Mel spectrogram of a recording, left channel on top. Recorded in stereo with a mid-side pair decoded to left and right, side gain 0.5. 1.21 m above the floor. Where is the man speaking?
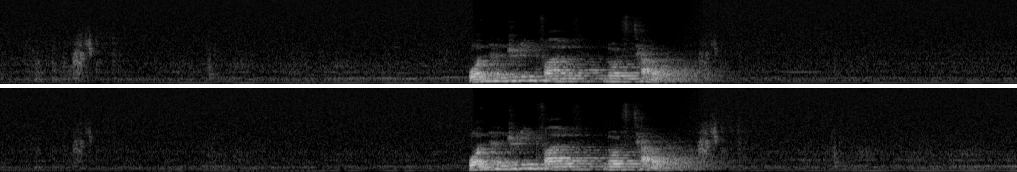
10° right, 0.8 m.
